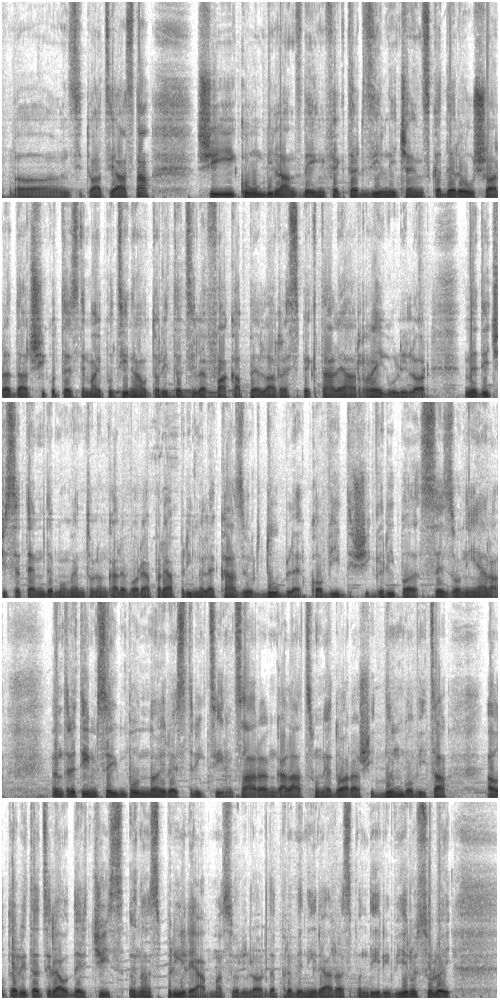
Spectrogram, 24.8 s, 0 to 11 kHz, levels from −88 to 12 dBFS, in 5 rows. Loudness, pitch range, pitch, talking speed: -12 LUFS, 80-100 Hz, 90 Hz, 155 wpm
